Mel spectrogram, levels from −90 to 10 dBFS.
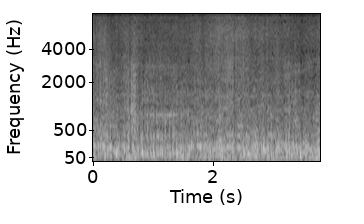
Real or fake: fake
